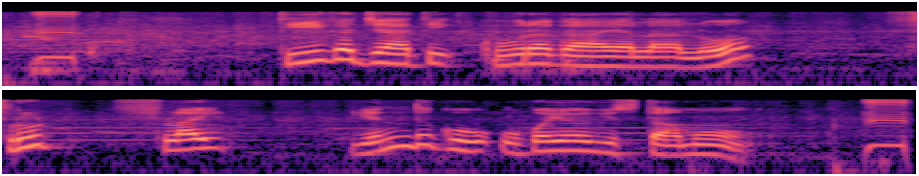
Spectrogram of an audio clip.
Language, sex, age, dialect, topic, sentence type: Telugu, male, 36-40, Central/Coastal, agriculture, question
